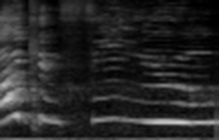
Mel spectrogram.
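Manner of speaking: high, slow, loud taunting delivery. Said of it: "he's like".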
